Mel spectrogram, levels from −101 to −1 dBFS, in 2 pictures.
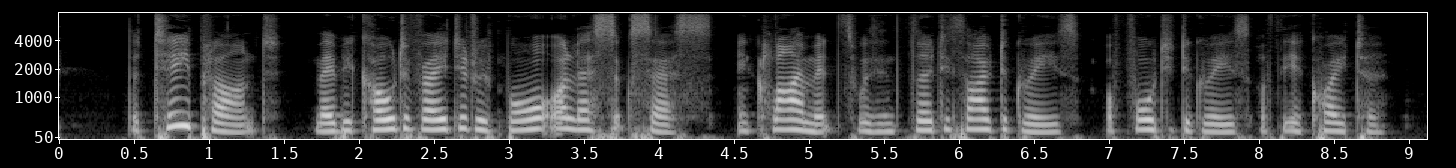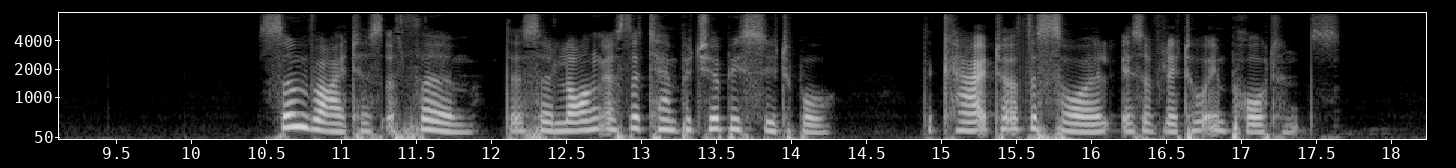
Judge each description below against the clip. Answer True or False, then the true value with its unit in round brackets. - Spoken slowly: True (130 wpm)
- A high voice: True (205 Hz)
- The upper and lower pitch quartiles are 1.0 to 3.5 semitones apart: False (4.0 semitones)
